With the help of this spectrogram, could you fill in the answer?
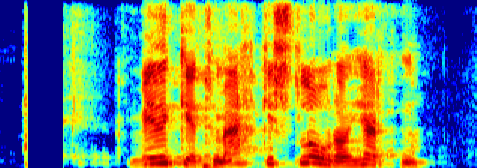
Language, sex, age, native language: Icelandic, male, 9, Icelandic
